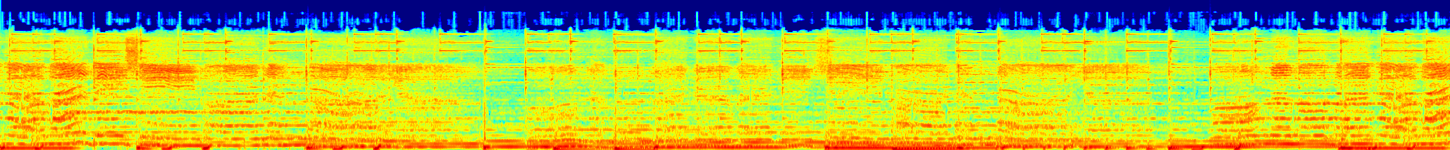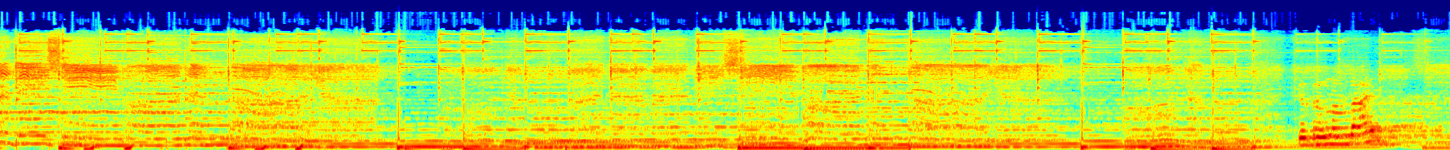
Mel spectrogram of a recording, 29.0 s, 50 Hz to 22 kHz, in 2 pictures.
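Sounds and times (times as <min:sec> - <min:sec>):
chanting over a drone: 0:00.0 - 0:29.0
percussion beat: 0:00.0 - 0:29.0.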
